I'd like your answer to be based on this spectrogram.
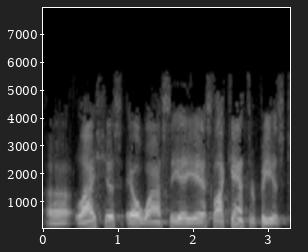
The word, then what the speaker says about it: lycanthropy: It's called lycanthropy. And it's spelled L-Y-C-A-N-T-H-R-O-P-Y.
